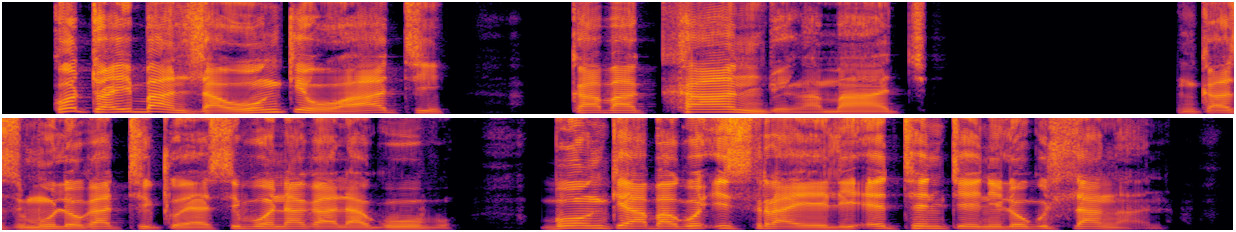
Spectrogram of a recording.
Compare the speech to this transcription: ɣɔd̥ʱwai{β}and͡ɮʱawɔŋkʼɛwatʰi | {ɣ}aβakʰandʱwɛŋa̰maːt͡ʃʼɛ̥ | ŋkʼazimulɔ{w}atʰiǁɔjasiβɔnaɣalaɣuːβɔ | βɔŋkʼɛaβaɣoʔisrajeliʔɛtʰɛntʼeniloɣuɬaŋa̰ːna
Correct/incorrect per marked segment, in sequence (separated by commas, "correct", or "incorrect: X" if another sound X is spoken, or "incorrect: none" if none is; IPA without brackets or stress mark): correct, correct, incorrect: ɣ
